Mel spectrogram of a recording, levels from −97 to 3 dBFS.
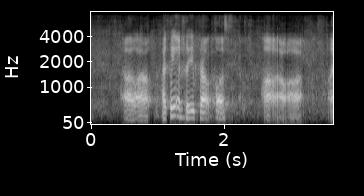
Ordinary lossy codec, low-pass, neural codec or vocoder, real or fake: none; 7.2 kHz; codec, 24 kHz, 1.5 kbps, HILCodec; fake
